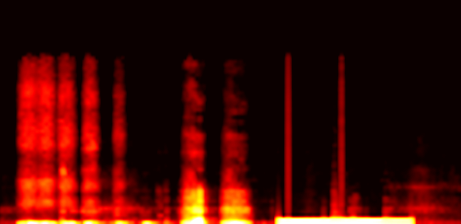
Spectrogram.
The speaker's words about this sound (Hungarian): Lekeverjük egy ilyen kicsöngő hanggal.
